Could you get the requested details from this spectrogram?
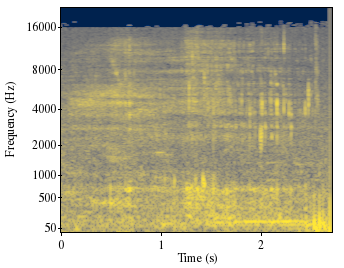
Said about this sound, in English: Uh, can we all take a sip of coffee together? Oh, oh, that's a great idea. That's a great idea. San Francisco, get your mugs ready. Count of three. Let's do this. One, two, and.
